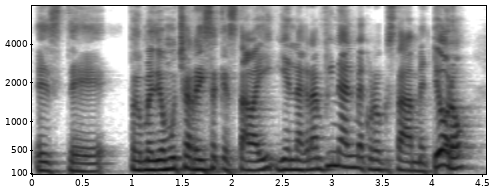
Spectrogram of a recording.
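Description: A middle-aged man with a Monterrey accent from northern Mexico, his voice pitched slightly high for a man, tells stories to an interviewer. As the guest in this casual storytelling interview, he's animated and slangy and laughs easily.

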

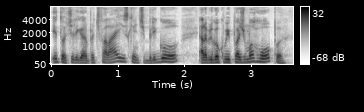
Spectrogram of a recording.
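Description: A man talking as a podcast guest in a relaxed, casual way, full of fillers. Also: mid-range voice, very fast, husky. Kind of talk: casual conversation.

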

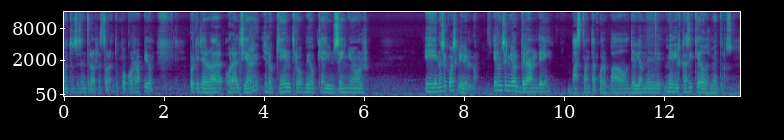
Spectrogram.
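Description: A man's voice: medium pitch, mellow, a little hiss or hum. A man telling his own story in a candid, rambling, self-critical way. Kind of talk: casual first-person storytelling.

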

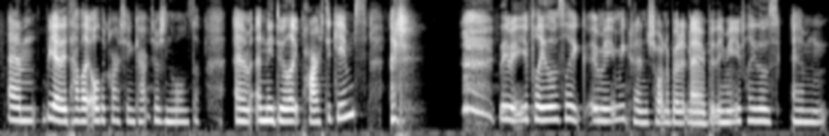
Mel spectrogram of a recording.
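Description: A Scottish woman in her twenties hosting a solo podcast, chatting casually in a rambling way with lots of "like" and "um". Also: fairly high pitch. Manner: chatty, rambling, heavy use of "like" and "um". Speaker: podcast host.

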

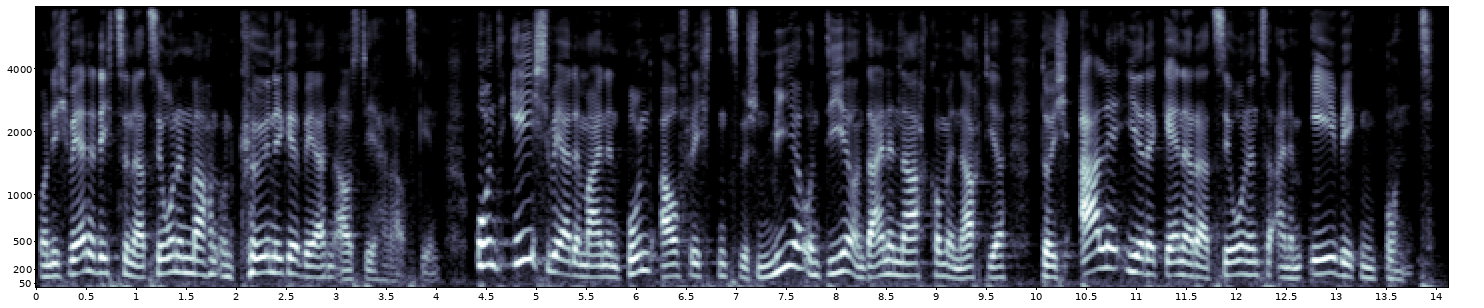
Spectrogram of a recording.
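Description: A man's voice: medium pitch, big pitch swings, moderate pace. A man preaching a sermon, reading scripture aloud with strong emphasis and calling on the congregation to respond.

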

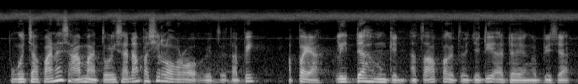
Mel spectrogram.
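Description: A man's voice: fairly low pitch, quick pace, long reverb tail. A man in casual chat, patiently explaining what words mean and how they are said. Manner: patient, explains word meanings. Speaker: guest explaining Javanese words.

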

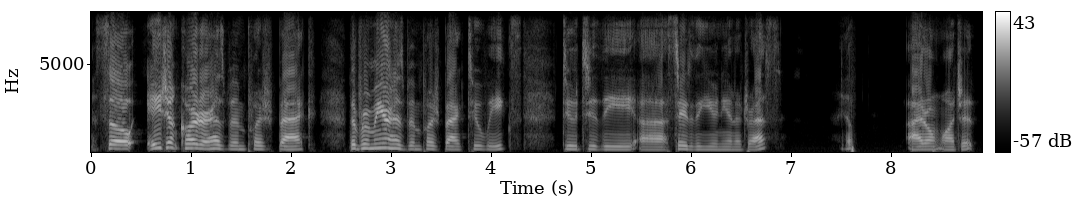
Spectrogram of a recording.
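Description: A woman's voice: on the low side, fairly even intonation, normal speed, sharp tone, no room sound, low-quality recording. A young woman co-hosting a podcast in casual chat, wry and teasing, laughing often. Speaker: podcast co-host.

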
